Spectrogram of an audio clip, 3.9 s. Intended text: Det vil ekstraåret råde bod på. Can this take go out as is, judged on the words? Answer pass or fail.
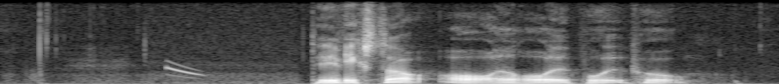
fail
